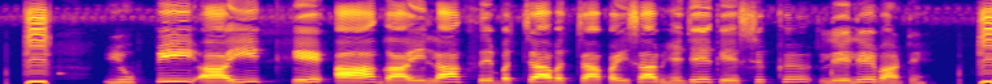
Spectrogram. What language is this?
Bhojpuri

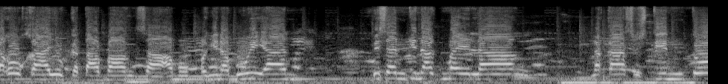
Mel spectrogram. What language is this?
Filipino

